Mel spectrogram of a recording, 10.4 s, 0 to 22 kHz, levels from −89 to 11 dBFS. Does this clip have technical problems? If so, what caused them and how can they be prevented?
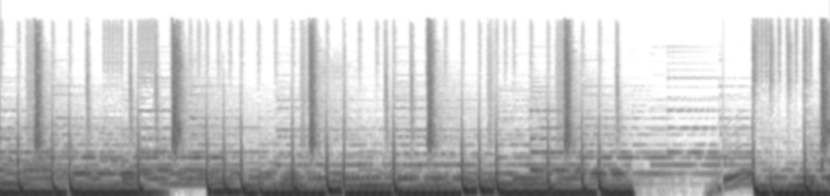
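Yes, there are two CD skips, at 4.31 s and 9.02 s. At each, the laser jumped to a different turn of the disc's spiral, so the player muted briefly (a few milliseconds at 4.31 s, about 20 ms at 9.02 s) and resumed from another point, giving a tick and an abrupt jump in the sound. On a waveform this is a short flat gap or sharp discontinuity, and on a spectrogram a thin vertical broadband line with mismatched content on either side. Prevention: play a clean, undamaged disc on a stable, vibration-isolated player, or rip it with error-checking software.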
